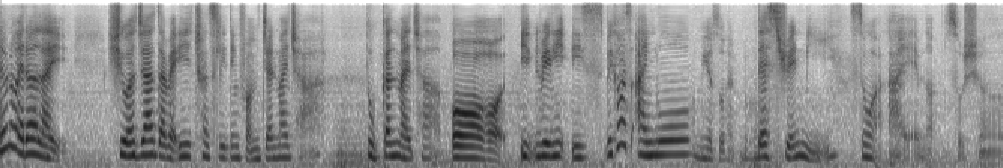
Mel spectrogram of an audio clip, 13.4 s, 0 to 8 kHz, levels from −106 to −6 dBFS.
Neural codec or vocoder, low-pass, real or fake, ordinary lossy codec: codec, 16 kHz, 0.7 kbps, FocalCodec; 7.2 kHz; fake; none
